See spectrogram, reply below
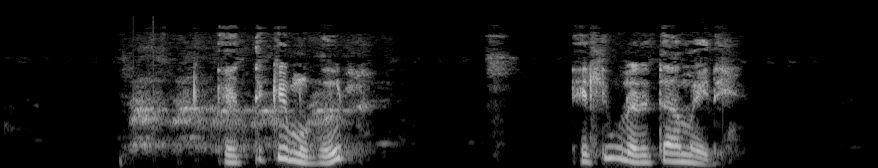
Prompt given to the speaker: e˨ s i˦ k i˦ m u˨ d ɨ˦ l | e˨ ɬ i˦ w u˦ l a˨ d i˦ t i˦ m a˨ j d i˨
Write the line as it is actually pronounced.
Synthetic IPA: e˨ t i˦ k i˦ m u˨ ɡ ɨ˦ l | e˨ ɬ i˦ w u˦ l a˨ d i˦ t a˦ m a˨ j d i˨

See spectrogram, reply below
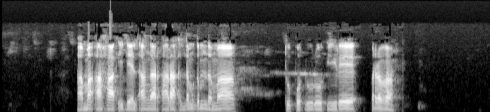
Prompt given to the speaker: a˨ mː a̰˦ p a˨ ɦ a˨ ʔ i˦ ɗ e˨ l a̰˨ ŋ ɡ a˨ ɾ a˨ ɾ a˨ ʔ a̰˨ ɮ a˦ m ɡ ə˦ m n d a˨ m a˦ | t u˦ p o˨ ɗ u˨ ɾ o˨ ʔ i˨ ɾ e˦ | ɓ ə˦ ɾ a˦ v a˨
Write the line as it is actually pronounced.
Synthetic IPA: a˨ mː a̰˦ ʔ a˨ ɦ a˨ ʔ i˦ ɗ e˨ l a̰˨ ŋ ɡ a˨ ɾ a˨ ɾ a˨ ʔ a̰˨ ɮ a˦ m ɡ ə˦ m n d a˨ m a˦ | t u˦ p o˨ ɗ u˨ ɾ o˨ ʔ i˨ ɾ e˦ | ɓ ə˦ ɾ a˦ v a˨

